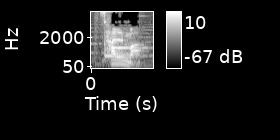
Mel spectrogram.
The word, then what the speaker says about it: 삶: 옮기다 옮기다 젊다 젊다 겹받침 리을 미음은 미음으로 소리 나지만 리을 미음 받침 다음에 이응이 오게 되면 미음이 아니라 리을로 소리 난다고 배웠어요 다시 한번 복습해 볼까요 젊은이 젊은이 살마 살마 학습자분들의 삶에서 가장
